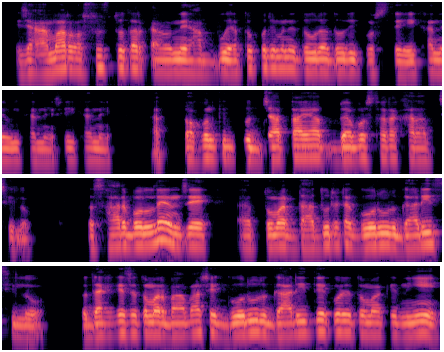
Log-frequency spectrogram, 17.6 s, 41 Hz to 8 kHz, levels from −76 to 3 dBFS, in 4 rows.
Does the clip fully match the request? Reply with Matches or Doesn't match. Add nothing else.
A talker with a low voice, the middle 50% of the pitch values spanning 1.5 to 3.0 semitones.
Matches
